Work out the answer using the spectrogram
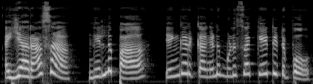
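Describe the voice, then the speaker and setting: A bossy young cartoon wife who scolds nonstop and tosses insults , voiced by a woman. Her voice sits extremely high and rings bright. She is dry and close, recorded in a studio. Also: lively intonation, fast talker, no room sound, full character voice. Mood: scolding. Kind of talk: cartoon voice acting.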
